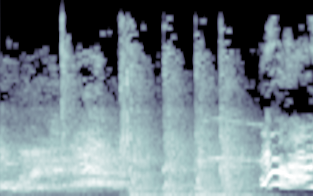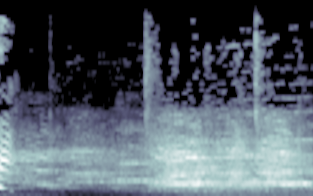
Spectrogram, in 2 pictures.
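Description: A dance team's feet stomping hard in unison on a concrete floor for about two seconds, ending on a short high shout, over crowd cheering and chatter.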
